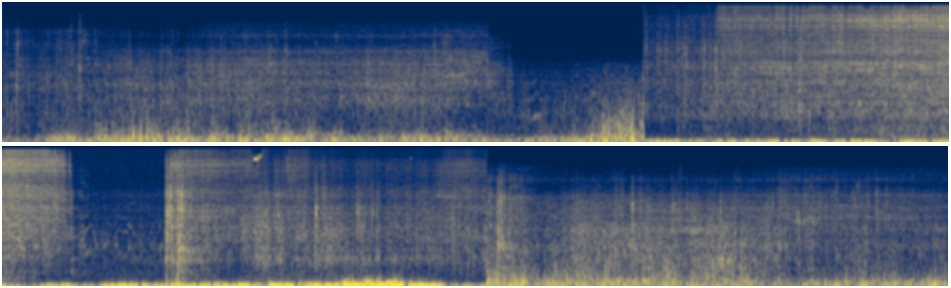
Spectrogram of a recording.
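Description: Strong wind buffets the microphone in loud, roaring gusts that surge and drop abruptly, with no voices present, during a downhill mountain bike ride in Ankara.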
